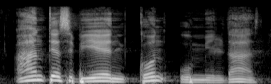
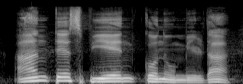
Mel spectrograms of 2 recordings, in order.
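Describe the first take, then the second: The two takes are said the same way.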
